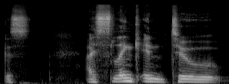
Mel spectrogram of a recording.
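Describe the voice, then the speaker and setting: A man's voice: mid-range voice, takes it slowly, soft background music. A man narrating a tabletop game casually as game master, informal and joking, with sweary asides.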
